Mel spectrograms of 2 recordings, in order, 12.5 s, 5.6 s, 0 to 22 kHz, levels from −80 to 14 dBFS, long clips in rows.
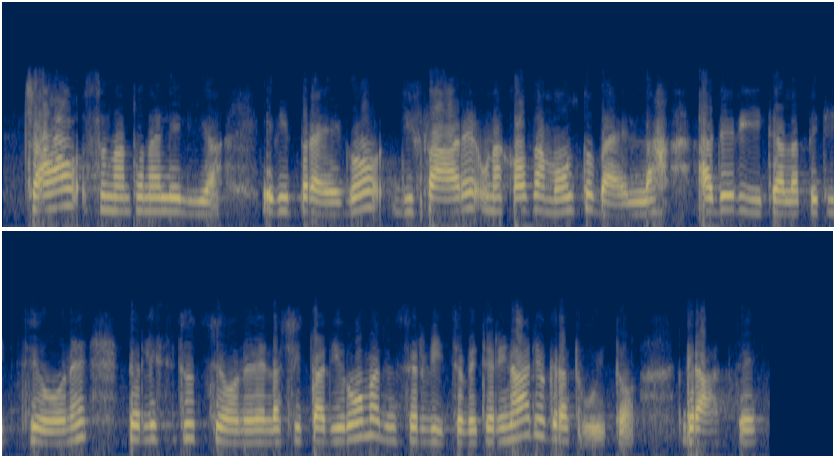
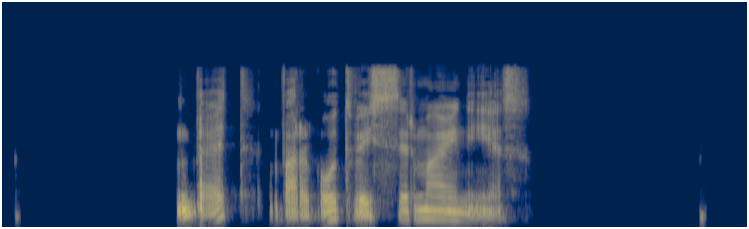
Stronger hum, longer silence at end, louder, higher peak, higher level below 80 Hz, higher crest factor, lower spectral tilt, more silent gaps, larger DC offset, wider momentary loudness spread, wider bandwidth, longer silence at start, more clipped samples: neither; first, 0.55 s vs 0.35 s; about the same, -17 LUFS vs -18 LUFS; about the same, -2 dBFS vs 0 dBFS; about the same, -54 dBFS vs -56 dBFS; second, 16 dB vs 22 dB; first, -6.5 dB/octave vs -4 dB/octave; second, none vs 3.99-5.22 s; neither; about the same, 7 LU vs 9 LU; second, 6.6 kHz vs 8 kHz; second, 0.15 s vs 1.3 s; neither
